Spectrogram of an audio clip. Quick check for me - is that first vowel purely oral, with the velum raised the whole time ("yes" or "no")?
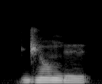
no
